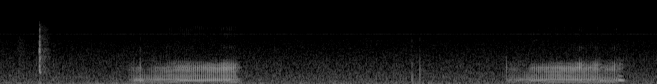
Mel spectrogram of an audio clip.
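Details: Sleeping dog snoring: two buzzing, droning snores about three seconds apart in a quiet room. Snoring.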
